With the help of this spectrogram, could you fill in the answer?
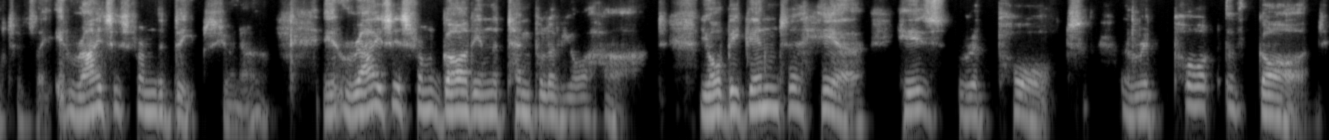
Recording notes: Malaysia Meets (Zoom).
